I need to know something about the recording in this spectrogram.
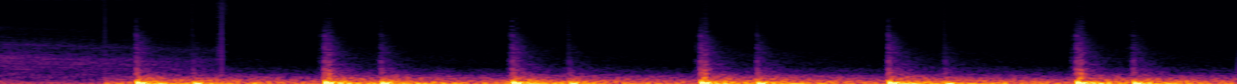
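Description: Heartbeat-like sound effect: low double thumps, a strong beat followed by a softer one, repeating about once a second.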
